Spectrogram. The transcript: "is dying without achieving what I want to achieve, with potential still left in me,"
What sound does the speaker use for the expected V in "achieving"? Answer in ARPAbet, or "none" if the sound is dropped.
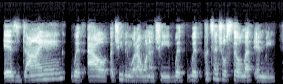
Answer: V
